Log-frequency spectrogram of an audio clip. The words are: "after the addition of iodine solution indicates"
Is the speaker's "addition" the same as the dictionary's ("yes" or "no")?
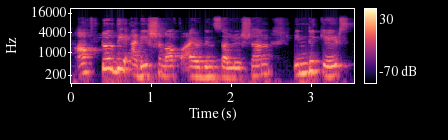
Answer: yes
